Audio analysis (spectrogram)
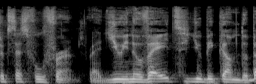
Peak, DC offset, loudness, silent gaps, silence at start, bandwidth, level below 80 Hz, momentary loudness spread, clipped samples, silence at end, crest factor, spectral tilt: -4 dBFS; under 0.1%; -20 LUFS; none; 0 s; 16.5 kHz; -50 dBFS; 6 LU; under 0.1%; 0 s; 18 dB; -3.5 dB/octave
